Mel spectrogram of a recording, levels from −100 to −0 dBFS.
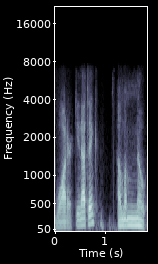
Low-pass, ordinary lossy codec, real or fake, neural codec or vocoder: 7.2 kHz; Opus, 16 kbps; fake; codec, 16 kHz, 0.5 kbps, X-Codec, WavLM features, trained on Multilingual LibriSpeech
